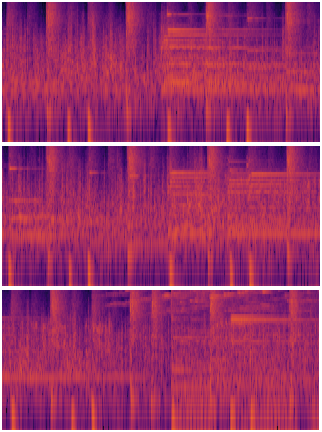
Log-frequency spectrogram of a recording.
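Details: Upbeat music with steady percussive hits over the low rumble of wheels rolling on pavement; no animal voices.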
